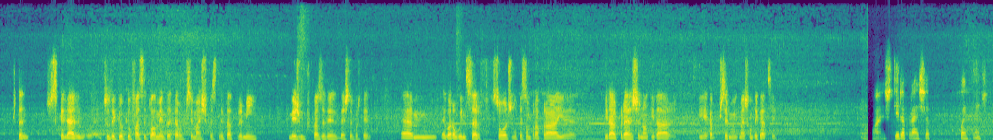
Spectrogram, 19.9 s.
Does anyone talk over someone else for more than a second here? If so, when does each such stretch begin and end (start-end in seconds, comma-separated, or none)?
none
